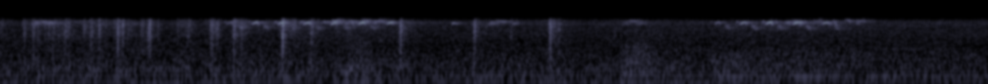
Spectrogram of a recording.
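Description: Faint bird chirps in short clusters, heard twice, with several sharp clicks in the first half over a low background hiss. The audio is thin and cut off at the top, as it comes through a phone security-camera app.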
